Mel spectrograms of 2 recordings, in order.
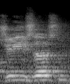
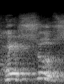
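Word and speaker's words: Jesús: Do you mind passing the salt Jesus? My name is pronounced Jesus and the salt is right in front of you, sir.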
